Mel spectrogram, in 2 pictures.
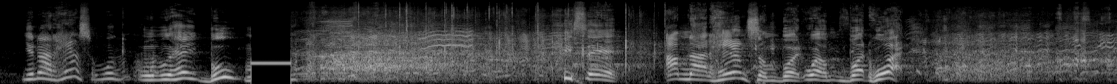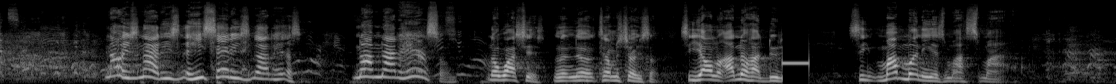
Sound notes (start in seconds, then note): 2.5 beep; 2.9 laughter; 8.4 laughter; 19.0 beep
